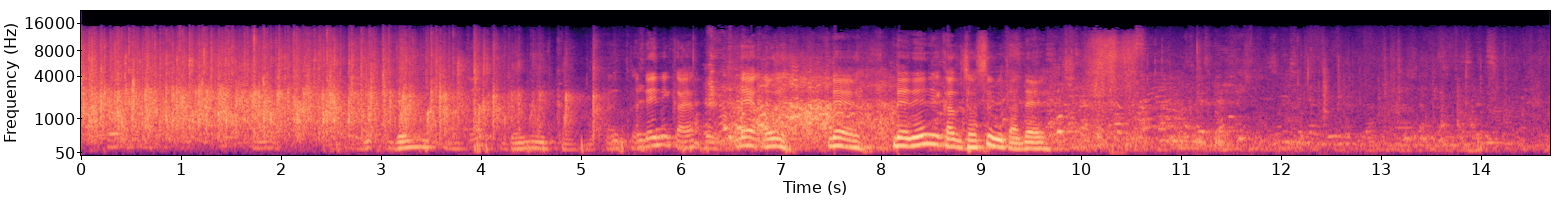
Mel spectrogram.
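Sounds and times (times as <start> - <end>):
audience applause: 0.0 - 5.5
speech: 2.8 - 3.7, 4.3 - 9.8
laughter: 5.6 - 12.0.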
